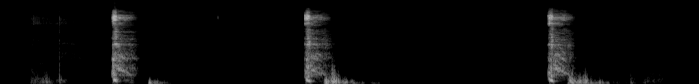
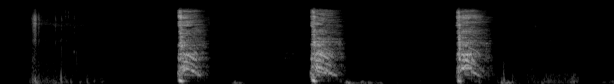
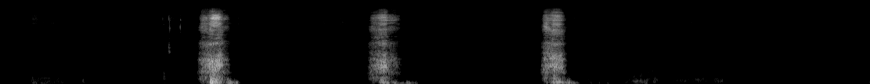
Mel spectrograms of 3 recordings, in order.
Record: {"cough_length": "7.0 s", "cough_amplitude": 32768, "cough_signal_mean_std_ratio": 0.2, "three_cough_length": "6.1 s", "three_cough_amplitude": 18526, "three_cough_signal_mean_std_ratio": 0.28, "exhalation_length": "8.7 s", "exhalation_amplitude": 32048, "exhalation_signal_mean_std_ratio": 0.18, "survey_phase": "beta (2021-08-13 to 2022-03-07)", "age": "45-64", "gender": "Male", "wearing_mask": "No", "symptom_none": true, "smoker_status": "Never smoked", "respiratory_condition_asthma": false, "respiratory_condition_other": false, "recruitment_source": "REACT", "submission_delay": "3 days", "covid_test_result": "Negative", "covid_test_method": "RT-qPCR", "influenza_a_test_result": "Negative", "influenza_b_test_result": "Negative"}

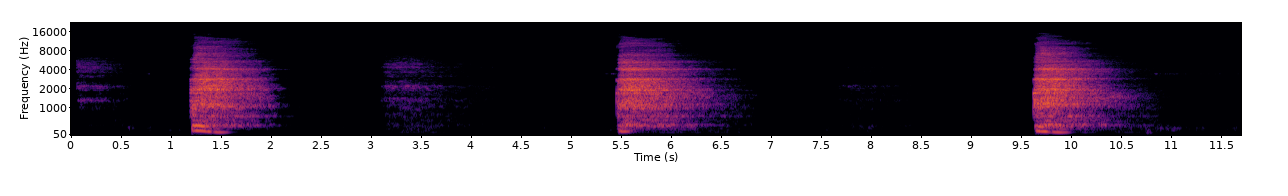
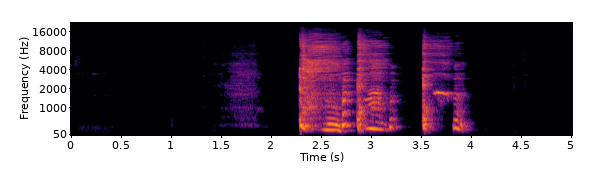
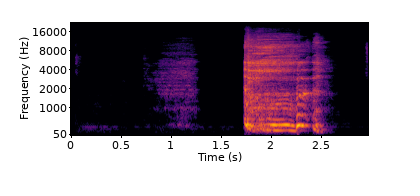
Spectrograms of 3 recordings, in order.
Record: {"exhalation_length": "11.7 s", "exhalation_amplitude": 18200, "exhalation_signal_mean_std_ratio": 0.35, "three_cough_length": "5.0 s", "three_cough_amplitude": 32767, "three_cough_signal_mean_std_ratio": 0.41, "cough_length": "3.0 s", "cough_amplitude": 32282, "cough_signal_mean_std_ratio": 0.44, "survey_phase": "beta (2021-08-13 to 2022-03-07)", "age": "45-64", "gender": "Female", "wearing_mask": "No", "symptom_none": true, "smoker_status": "Current smoker (1 to 10 cigarettes per day)", "respiratory_condition_asthma": false, "respiratory_condition_other": false, "recruitment_source": "REACT", "submission_delay": "2 days", "covid_test_result": "Negative", "covid_test_method": "RT-qPCR"}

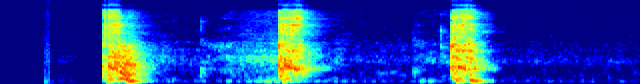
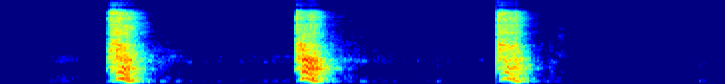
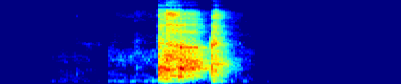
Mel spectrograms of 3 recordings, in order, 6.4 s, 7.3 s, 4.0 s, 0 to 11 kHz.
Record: {"three_cough_length": "6.4 s", "three_cough_amplitude": 15880, "three_cough_signal_mean_std_ratio": 0.32, "exhalation_length": "7.3 s", "exhalation_amplitude": 16514, "exhalation_signal_mean_std_ratio": 0.25, "cough_length": "4.0 s", "cough_amplitude": 32264, "cough_signal_mean_std_ratio": 0.28, "survey_phase": "beta (2021-08-13 to 2022-03-07)", "age": "18-44", "gender": "Female", "wearing_mask": "No", "symptom_none": true, "smoker_status": "Ex-smoker", "respiratory_condition_asthma": false, "respiratory_condition_other": false, "recruitment_source": "REACT", "submission_delay": "1 day", "covid_test_result": "Negative", "covid_test_method": "RT-qPCR"}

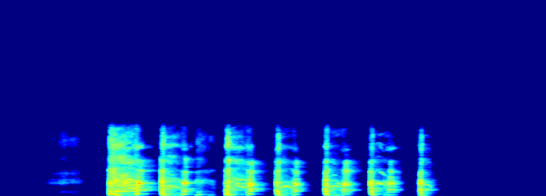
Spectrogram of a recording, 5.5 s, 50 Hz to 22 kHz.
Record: {"three_cough_length": "5.5 s", "three_cough_amplitude": 30599, "three_cough_signal_mean_std_ratio": 0.43, "survey_phase": "beta (2021-08-13 to 2022-03-07)", "age": "45-64", "gender": "Female", "wearing_mask": "No", "symptom_none": true, "smoker_status": "Never smoked", "respiratory_condition_asthma": false, "respiratory_condition_other": false, "recruitment_source": "REACT", "submission_delay": "2 days", "covid_test_result": "Negative", "covid_test_method": "RT-qPCR", "influenza_a_test_result": "Negative", "influenza_b_test_result": "Negative"}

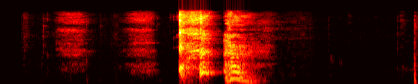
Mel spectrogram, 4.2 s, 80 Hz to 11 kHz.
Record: {"cough_length": "4.2 s", "cough_amplitude": 27862, "cough_signal_mean_std_ratio": 0.31, "survey_phase": "beta (2021-08-13 to 2022-03-07)", "age": "65+", "gender": "Male", "wearing_mask": "No", "symptom_none": true, "smoker_status": "Ex-smoker", "respiratory_condition_asthma": false, "respiratory_condition_other": false, "recruitment_source": "REACT", "submission_delay": "2 days", "covid_test_result": "Negative", "covid_test_method": "RT-qPCR", "influenza_a_test_result": "Negative", "influenza_b_test_result": "Negative"}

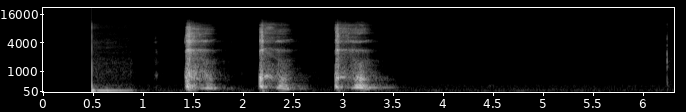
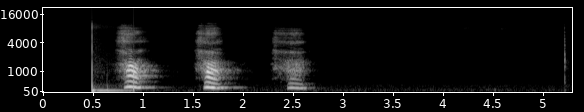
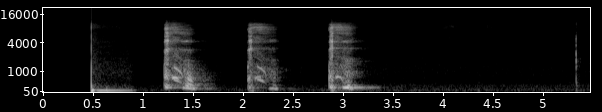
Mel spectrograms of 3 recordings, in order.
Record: {"three_cough_length": "6.3 s", "three_cough_amplitude": 18310, "three_cough_signal_mean_std_ratio": 0.31, "exhalation_length": "5.3 s", "exhalation_amplitude": 21591, "exhalation_signal_mean_std_ratio": 0.27, "cough_length": "5.5 s", "cough_amplitude": 11169, "cough_signal_mean_std_ratio": 0.37, "survey_phase": "beta (2021-08-13 to 2022-03-07)", "age": "65+", "gender": "Female", "wearing_mask": "No", "symptom_none": true, "smoker_status": "Ex-smoker", "respiratory_condition_asthma": false, "respiratory_condition_other": false, "recruitment_source": "REACT", "submission_delay": "0 days", "covid_test_result": "Negative", "covid_test_method": "RT-qPCR"}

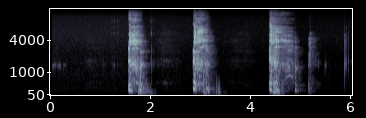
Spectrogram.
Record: {"three_cough_length": "6.1 s", "three_cough_amplitude": 32582, "three_cough_signal_mean_std_ratio": 0.33, "survey_phase": "beta (2021-08-13 to 2022-03-07)", "age": "45-64", "gender": "Male", "wearing_mask": "No", "symptom_cough_any": true, "symptom_runny_or_blocked_nose": true, "symptom_fatigue": true, "symptom_headache": true, "smoker_status": "Never smoked", "respiratory_condition_asthma": false, "respiratory_condition_other": false, "recruitment_source": "Test and Trace", "submission_delay": "2 days", "covid_test_result": "Positive", "covid_test_method": "RT-qPCR", "covid_ct_value": 22.2, "covid_ct_gene": "ORF1ab gene", "covid_ct_mean": 23.3, "covid_viral_load": "22000 copies/ml", "covid_viral_load_category": "Low viral load (10K-1M copies/ml)"}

